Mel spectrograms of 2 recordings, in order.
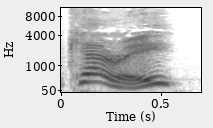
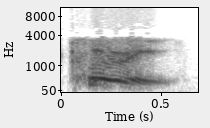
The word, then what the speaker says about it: Kiri: Is that Kerry? – No, he's not Kerry. It's Kiri.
